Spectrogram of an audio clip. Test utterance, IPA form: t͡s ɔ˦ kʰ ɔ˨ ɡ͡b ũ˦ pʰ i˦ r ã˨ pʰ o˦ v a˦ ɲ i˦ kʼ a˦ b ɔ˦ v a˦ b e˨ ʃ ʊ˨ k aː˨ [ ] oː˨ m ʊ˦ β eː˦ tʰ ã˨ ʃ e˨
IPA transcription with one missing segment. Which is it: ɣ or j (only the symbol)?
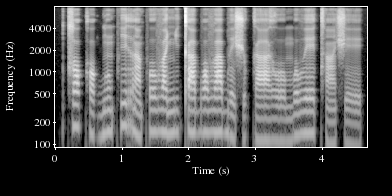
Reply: ɣ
